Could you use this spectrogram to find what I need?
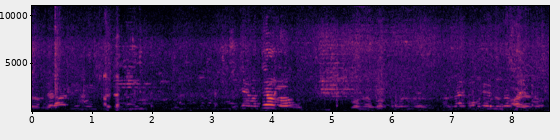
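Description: A young man talks calmly, close up.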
